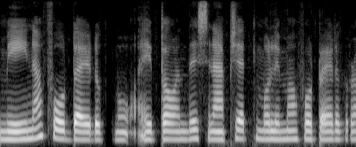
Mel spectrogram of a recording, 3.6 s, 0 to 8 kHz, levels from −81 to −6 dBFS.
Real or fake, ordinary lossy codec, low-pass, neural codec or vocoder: fake; none; none; codec, 16 kHz, 1 kbps, X-Codec, WavLM features, trained on Multilingual LibriSpeech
